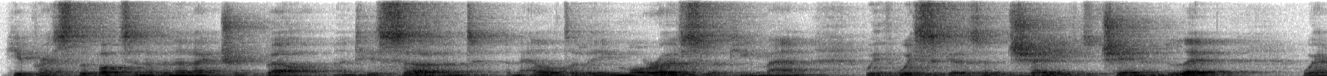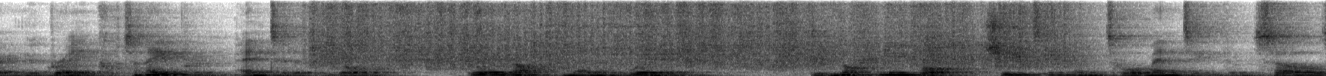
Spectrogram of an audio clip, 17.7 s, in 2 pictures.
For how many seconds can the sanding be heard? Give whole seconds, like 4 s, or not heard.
5 s.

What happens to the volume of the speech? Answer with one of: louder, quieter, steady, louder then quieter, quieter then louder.
steady.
